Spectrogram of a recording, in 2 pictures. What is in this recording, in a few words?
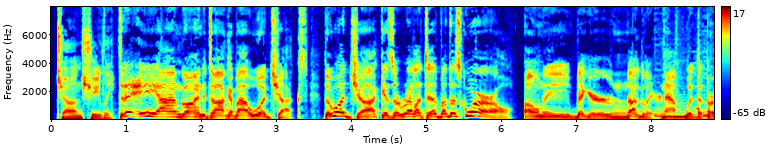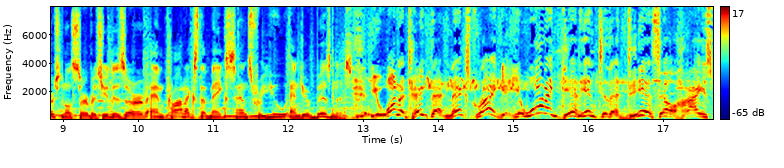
Commercial, Male voices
